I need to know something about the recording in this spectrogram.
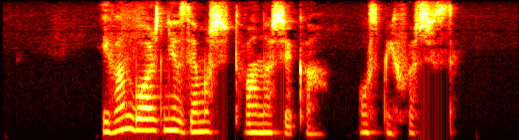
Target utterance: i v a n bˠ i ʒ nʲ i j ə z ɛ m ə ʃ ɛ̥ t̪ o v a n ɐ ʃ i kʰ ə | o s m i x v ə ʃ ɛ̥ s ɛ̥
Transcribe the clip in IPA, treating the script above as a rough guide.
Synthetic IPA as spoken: i v a n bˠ a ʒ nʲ i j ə z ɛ m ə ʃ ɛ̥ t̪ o v a n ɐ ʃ ɛ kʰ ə | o s m i x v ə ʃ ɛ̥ s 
